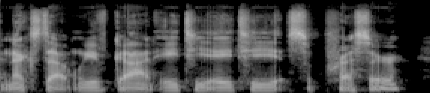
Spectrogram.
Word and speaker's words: AT-AT: blue villain it's an 88 Imperial vehicle Walker and when played exhaust all ground units I think you said it wrong it's at at oh is that so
